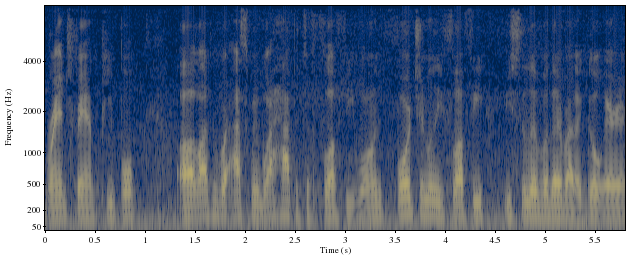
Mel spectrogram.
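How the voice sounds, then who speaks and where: This man's voice sits at a medium pitch with ordinary pitch variation. He speaks at a very fast pace. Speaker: exotic animal ranch owner and vlogger. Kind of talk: casual vlog tour. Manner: casual with many fillers; quieter, softer tone around the animal.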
